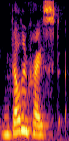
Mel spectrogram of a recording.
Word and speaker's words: Feldenkrais: And Feldenkrais, it rhymes with ice.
